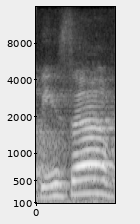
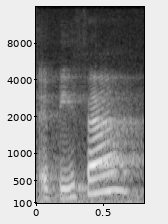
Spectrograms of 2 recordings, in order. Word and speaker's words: Ibiza: beef what is it a lot of people call it visa but I think the proper uh pronunciation is Ibiza and it's in Spain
